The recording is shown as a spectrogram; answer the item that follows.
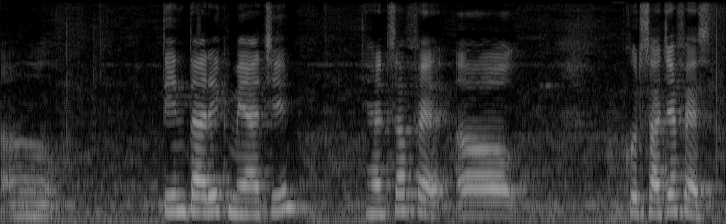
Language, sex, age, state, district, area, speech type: Goan Konkani, male, 18-30, Goa, Tiswadi, rural, spontaneous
